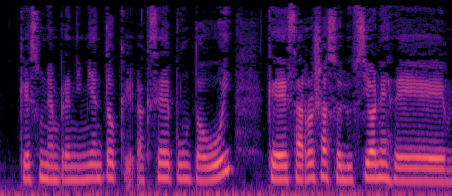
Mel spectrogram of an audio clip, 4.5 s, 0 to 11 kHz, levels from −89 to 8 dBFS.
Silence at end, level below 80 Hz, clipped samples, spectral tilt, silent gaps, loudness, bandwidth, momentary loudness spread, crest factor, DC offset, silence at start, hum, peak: 0 s; -54 dBFS; under 0.1%; -5 dB/octave; none; -29 LUFS; 11 kHz; 7 LU; 18 dB; 0.2%; 0 s; none; -10 dBFS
